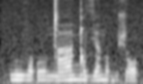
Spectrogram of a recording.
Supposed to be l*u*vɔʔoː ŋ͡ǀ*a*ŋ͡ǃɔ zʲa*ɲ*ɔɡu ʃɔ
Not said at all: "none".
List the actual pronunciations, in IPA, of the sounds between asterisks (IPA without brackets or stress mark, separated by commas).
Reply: u, aː, n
